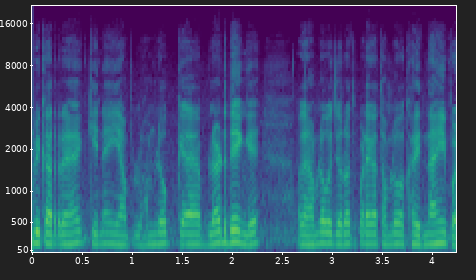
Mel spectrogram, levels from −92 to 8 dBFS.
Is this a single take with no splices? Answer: yes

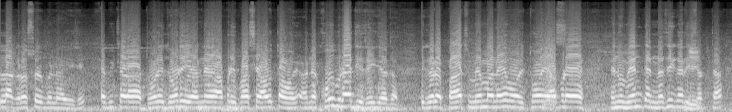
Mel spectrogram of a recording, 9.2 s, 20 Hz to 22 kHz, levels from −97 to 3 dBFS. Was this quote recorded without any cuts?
no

